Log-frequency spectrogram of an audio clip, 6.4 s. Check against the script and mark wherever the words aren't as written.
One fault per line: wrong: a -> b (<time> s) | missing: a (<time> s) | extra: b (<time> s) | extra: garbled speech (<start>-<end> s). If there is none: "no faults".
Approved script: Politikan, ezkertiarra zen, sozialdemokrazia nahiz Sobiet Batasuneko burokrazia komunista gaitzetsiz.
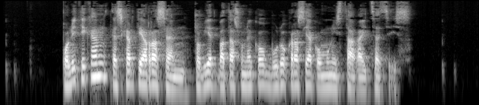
missing: sozialdemokrazia nahiz (2.4 s)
